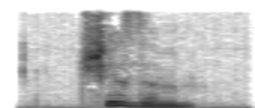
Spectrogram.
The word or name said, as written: chism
